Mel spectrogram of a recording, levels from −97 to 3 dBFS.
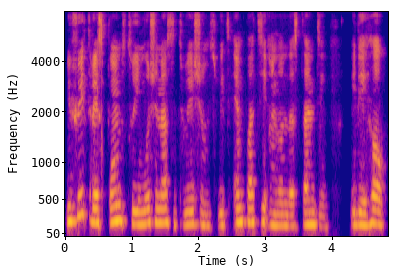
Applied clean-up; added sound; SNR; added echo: neural mask model Resemble Enhance denoiser.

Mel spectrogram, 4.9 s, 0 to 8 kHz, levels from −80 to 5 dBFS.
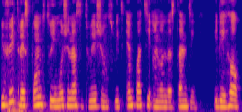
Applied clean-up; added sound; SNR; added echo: neural mask model DeepFilterNet 3.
